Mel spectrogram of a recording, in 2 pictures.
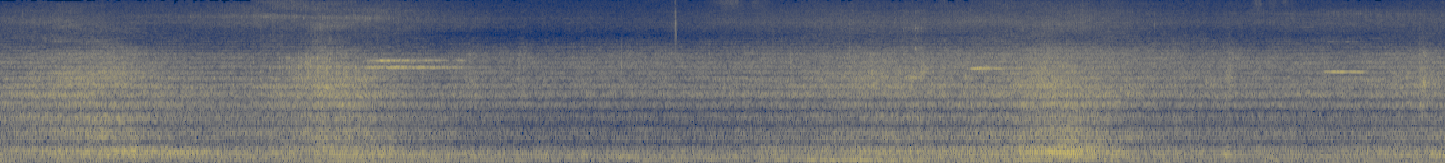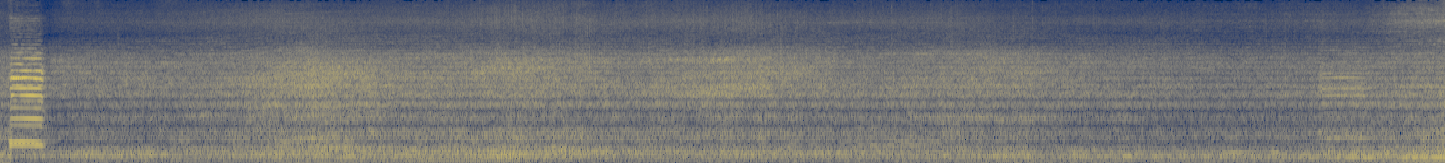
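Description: Loaded log wagons of a freight train rolling through curved station tracks, a continuous rumble of wheels on rail with steady ringing tones. About halfway through, a single short, loud locomotive horn toot.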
